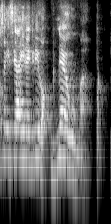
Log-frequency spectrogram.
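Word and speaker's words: πνεῦμα: Pneuma. Pneuma, con P. Neuma.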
